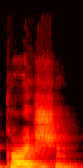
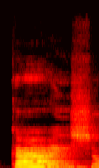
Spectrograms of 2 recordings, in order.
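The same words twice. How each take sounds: First: Said in the usual way. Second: "Caixa" with a loud, drawn-out A; A mais forte. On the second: Shown as a demonstration. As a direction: punch and stretch the A in "Caixa". ("Caixa" com o "a" forte e alongado) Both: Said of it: "o som da letra A saiu mais forte".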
